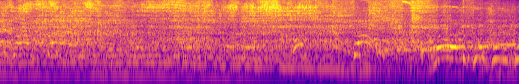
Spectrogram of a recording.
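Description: Diesel tractor engine running hard under load as it pulls the sled, a steady drone whose pitch sinks about two-thirds of the way through, with a voice talking over it.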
